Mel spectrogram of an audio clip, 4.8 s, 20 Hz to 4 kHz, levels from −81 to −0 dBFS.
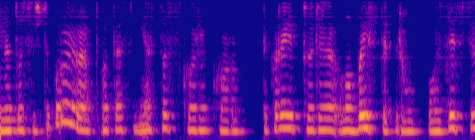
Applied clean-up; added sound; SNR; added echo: neural mask model DeepFilterNet 3.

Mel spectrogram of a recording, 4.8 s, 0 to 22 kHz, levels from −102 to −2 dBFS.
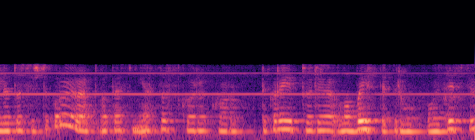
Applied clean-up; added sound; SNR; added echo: none; Bowed string instrument; 18 dB; reverberation time 0.4 s.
